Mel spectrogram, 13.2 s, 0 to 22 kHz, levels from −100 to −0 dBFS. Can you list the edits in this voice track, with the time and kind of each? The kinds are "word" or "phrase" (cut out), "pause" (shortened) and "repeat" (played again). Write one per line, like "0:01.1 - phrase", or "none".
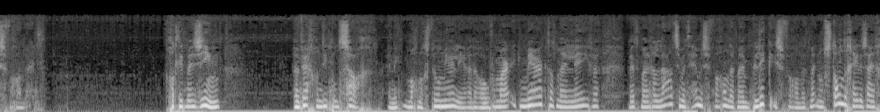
none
